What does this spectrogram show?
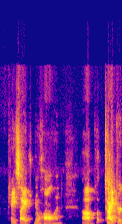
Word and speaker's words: Case IH: let's talk about case I said it wrong k-site New Holland uh type your questions into the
